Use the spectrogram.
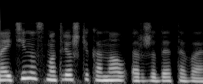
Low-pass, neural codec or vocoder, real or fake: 7.2 kHz; none; real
